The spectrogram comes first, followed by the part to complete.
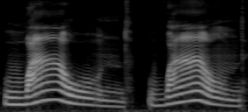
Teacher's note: W, lips forward. Wa, lips back.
